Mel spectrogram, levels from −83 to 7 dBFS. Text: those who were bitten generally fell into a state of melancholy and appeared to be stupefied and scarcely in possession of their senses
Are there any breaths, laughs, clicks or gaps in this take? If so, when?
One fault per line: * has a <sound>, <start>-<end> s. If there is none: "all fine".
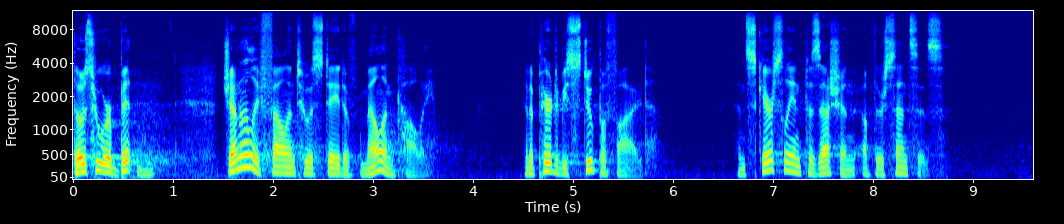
all fine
